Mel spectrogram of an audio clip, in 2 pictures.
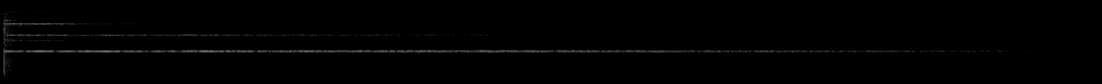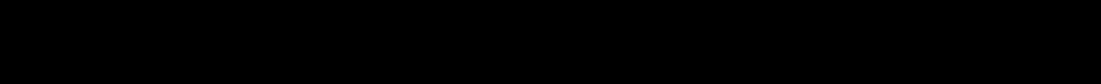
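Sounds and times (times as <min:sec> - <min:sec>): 
bell: 0:00.0 - 0:10.1.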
